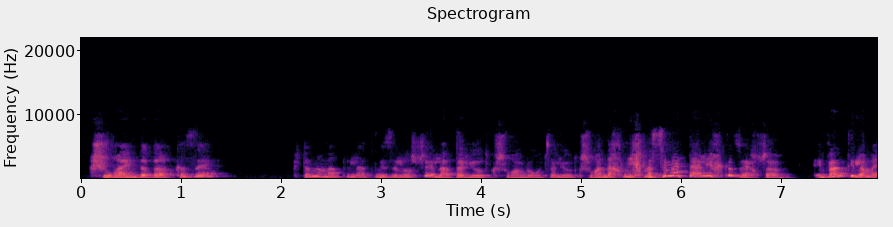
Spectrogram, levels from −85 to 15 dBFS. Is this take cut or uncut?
cut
